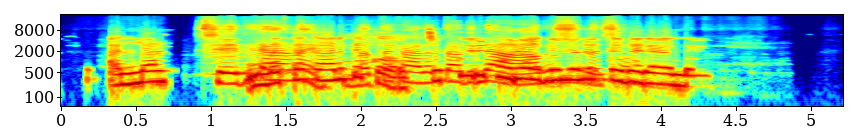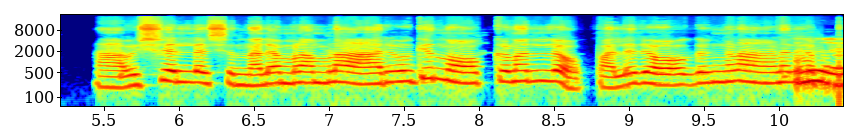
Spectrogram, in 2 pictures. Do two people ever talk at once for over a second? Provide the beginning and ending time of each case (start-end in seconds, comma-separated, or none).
1.3-3.8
